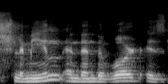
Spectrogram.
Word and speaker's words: schlemiel: is a character type um it is called schlemiel okay it's it's pronounced shlamiel and then the word is written on your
